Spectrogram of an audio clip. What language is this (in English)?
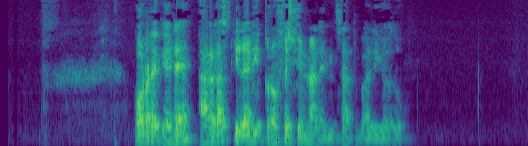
Basque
